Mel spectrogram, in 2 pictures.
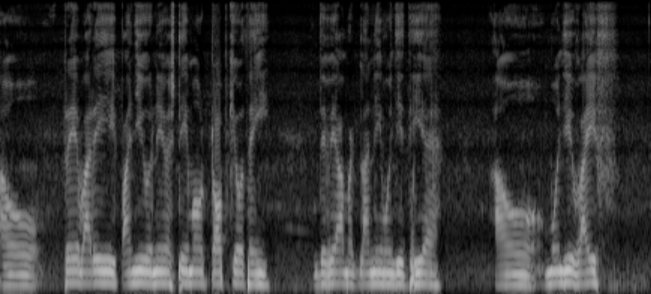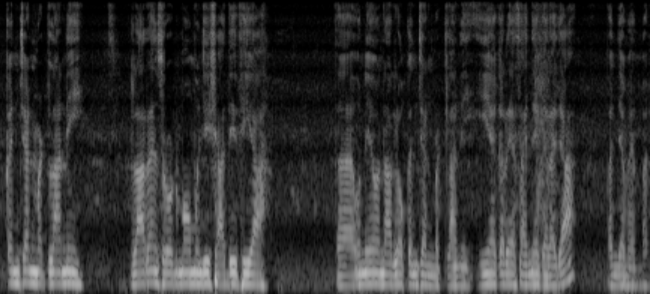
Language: Sindhi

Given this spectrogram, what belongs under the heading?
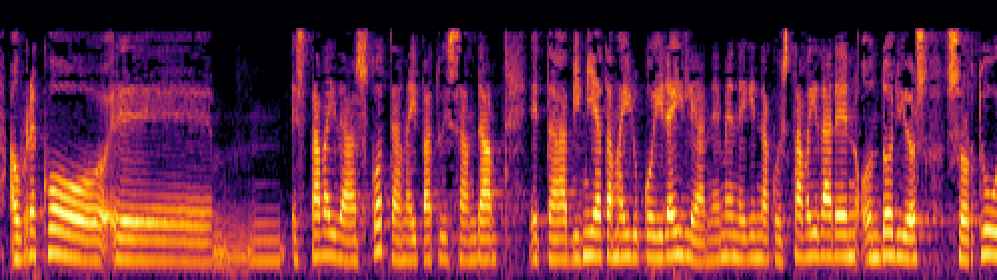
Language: Basque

